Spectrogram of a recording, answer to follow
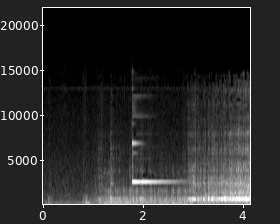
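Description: Keurig single-serve coffee maker brewing: its pump hums and the coffee streams into a mug, growing louder over the last second or so. A high steady tone sounds for about a second partway through.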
